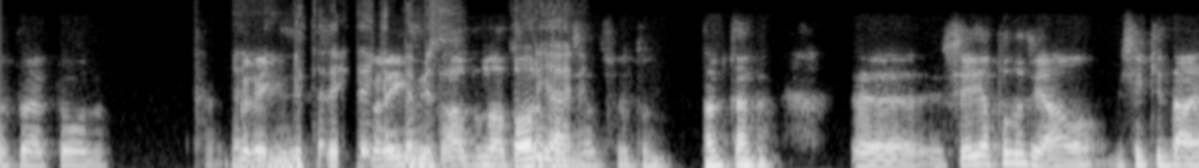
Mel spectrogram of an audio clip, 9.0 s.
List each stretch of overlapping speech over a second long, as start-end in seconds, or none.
1.7-4.4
